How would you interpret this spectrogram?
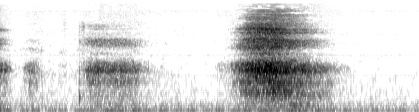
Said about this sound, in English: I'd be a glutton devouring your mouth, feeling your hands on me, pulling me close to feel the rise and fall of my chest as we breathe together. Breathe into each other.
